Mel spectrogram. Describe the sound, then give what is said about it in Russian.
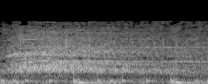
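Huge crowd gathered around a poet's monument fills the air with a dense, continuous clamor of many voices, loud and unbroken throughout. “Глядите-ка! А что это за огромная толпа вокруг памятника Артура Холлиты?”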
